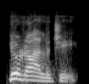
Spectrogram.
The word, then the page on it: urology: Indian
